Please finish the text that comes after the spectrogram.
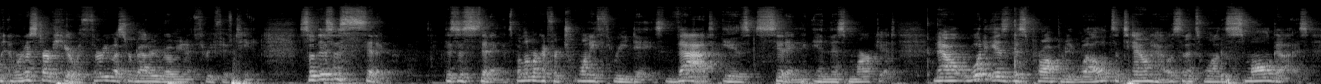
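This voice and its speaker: Brief: realtor in his thirties, chatty and self-mocking, mid pitch, recorded in a roomy space. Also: expressive, moderate pace, fairly bright tone, a little hiss or hum. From Canada. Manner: chatty, joking, self-deprecating. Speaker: realtor and vlog host. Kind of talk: casual rambling talk to camera. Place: office.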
